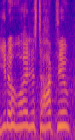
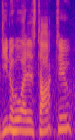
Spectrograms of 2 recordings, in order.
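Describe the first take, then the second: First: Very high-pitched incredulous mimicry; incredulous supervisor. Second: Raised-pitch mimicry of an indignant official; indignant officer. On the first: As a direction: throw the question back in a high mock voice. Supervisor acted throwing it back. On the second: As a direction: play her pulling rank, voice lifted. Acted boast by the border officer.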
